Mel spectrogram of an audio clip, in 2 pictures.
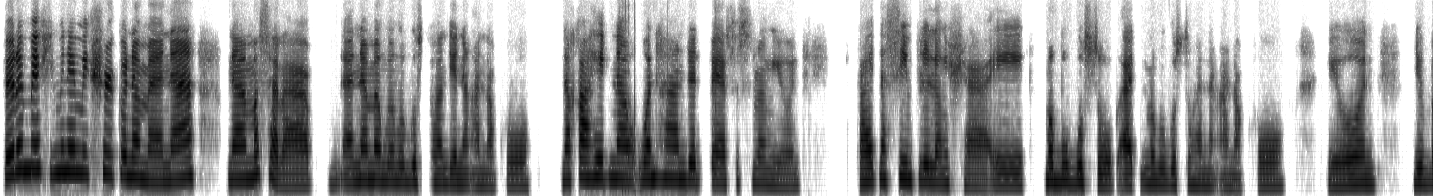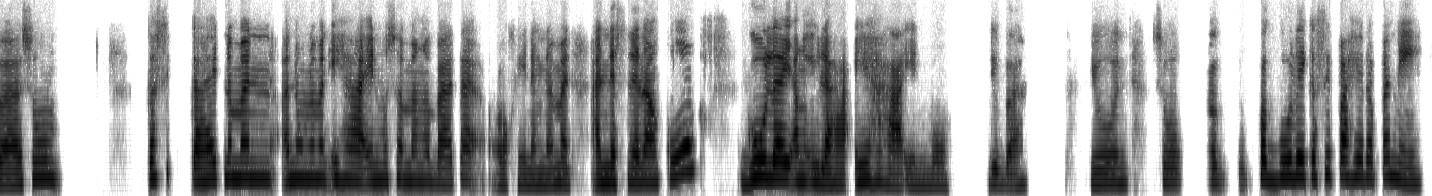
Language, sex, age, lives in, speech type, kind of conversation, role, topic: Filipino, female, 40-44, Philippines, conversation, unstructured, none, Paano ka naghahanda ng isang simpleng ulam para sa pamilya?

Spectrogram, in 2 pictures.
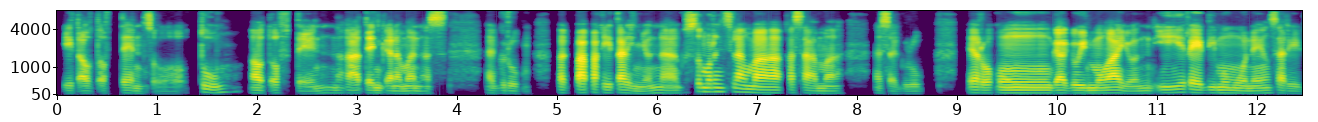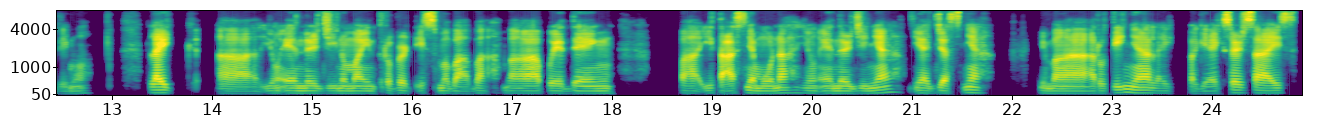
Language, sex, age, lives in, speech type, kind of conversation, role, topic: Filipino, male, 35-39, Philippines, conversation, advice, advisor, Paano ko mababalanse ang pakikisama at oras para sa sarili?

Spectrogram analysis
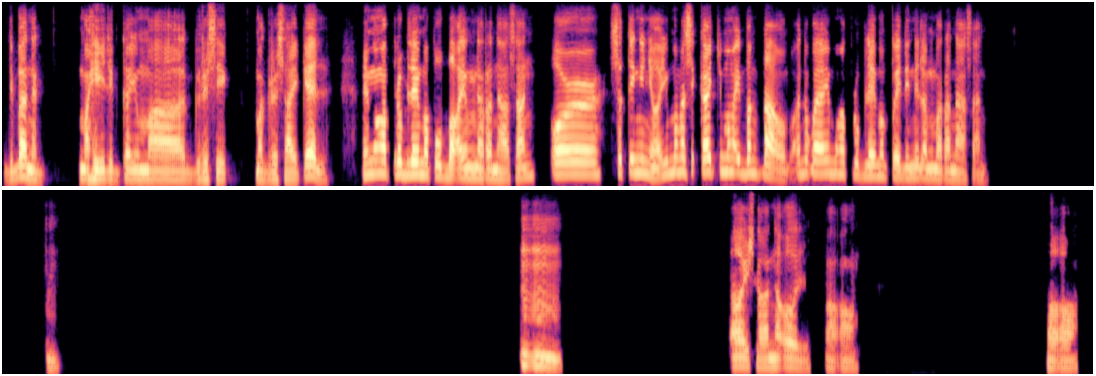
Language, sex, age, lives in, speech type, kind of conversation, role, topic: Filipino, male, 40-44, Philippines, conversation, unstructured, none, Paano makatutulong ang pagre-recycle sa pagbabawas ng basura?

